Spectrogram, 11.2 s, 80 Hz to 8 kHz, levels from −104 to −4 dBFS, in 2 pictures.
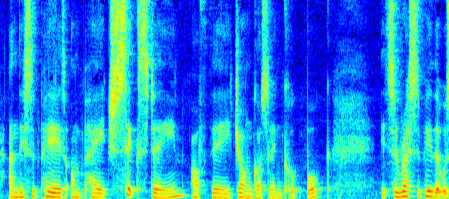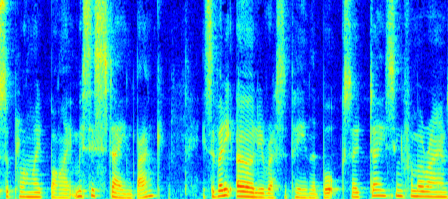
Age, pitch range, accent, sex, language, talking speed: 40-59, 160-200 Hz, British, female, English, 170 wpm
